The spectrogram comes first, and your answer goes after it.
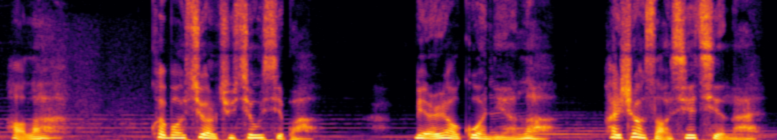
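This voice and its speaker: Casting: solicitous mother for costume drama, female actor, low register, animated intonation, middle-aged. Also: normal speed, soft background music. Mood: caring. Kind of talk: Chinese costume audio drama acting.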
